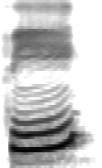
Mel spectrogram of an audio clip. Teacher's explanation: حرف مدہ ہے، 1 الف کے برابر کھینچیں گے۔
